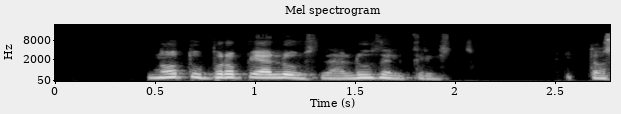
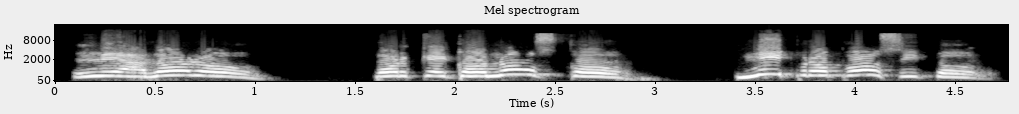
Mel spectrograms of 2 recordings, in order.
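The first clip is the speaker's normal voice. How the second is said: loud, slow, fervent declaration; shouted vow; 5 semitones higher, 8 dB louder, slower than usual. Acted. Preacher leads the congregation to declare to their neighbour, shouting slowly. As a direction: proclaim every line like a vow.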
